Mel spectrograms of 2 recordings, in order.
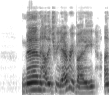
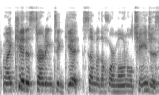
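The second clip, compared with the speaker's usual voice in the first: normal talking voice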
